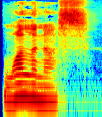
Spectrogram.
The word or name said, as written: Wallenas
